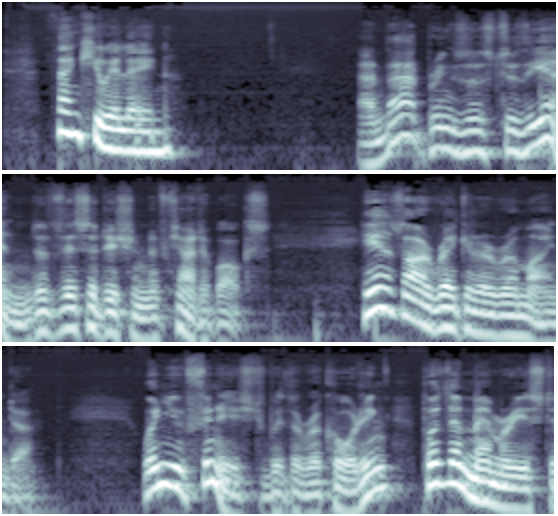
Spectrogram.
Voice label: Closing Announcement; chatterbox norwich evening news; 3rd august 2023 chatterbox edition 2233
